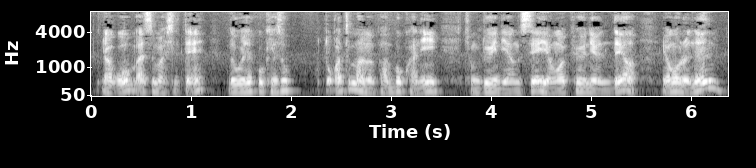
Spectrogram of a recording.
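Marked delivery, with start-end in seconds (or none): none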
